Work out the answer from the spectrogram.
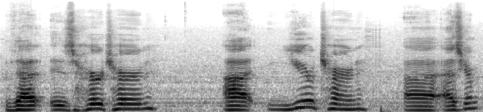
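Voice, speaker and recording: A man in his late thirties narrating as dungeon master, halting with fillers and restarts. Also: fairly high pitch, a little hiss or hum. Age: late 30s. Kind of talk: narrating a tabletop game.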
